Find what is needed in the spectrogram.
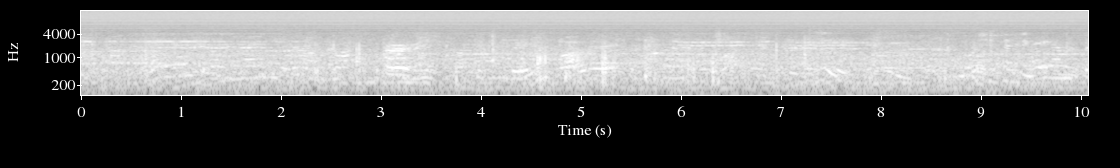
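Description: Indistinct talk of several people with music playing in the background, and a brief knock about three seconds in.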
